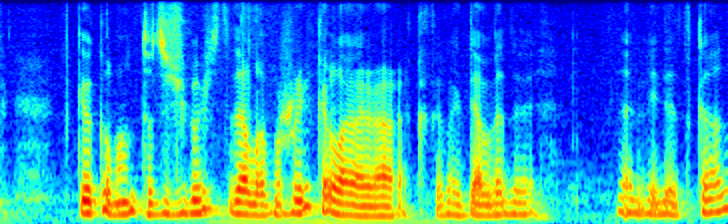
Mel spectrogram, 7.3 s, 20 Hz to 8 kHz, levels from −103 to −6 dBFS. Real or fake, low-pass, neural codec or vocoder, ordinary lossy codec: real; none; none; none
